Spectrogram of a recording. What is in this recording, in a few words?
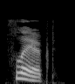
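"flipped", British English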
